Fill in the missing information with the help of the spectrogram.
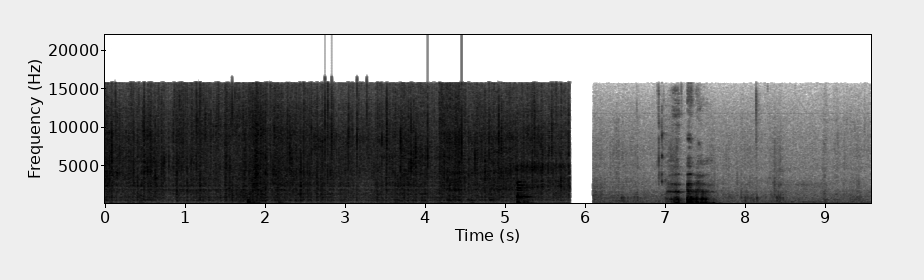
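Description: Dark batter spread thin in a frying pan, sizzling loudly and steadily. An abrupt cut about six seconds in leaves a much fainter sizzle, with a short clatter a second later.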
